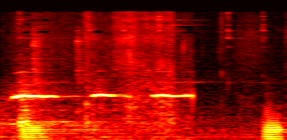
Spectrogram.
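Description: Three short whistled notes on one steady pitch, each about a third of a second long.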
